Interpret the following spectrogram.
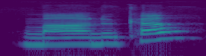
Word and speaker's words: mānuka: Well, what you can see or hear in these examples is both the maui pronunciation piko manuka ki putukawa and the anglicized version kawaii pura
